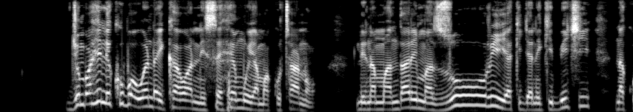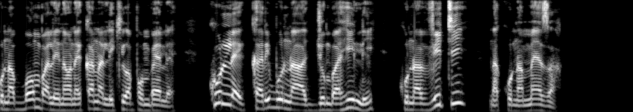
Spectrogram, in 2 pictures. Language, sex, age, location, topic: Swahili, male, 36-49, Kisumu, education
